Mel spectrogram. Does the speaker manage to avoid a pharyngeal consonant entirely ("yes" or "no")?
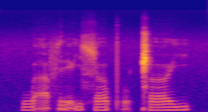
yes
